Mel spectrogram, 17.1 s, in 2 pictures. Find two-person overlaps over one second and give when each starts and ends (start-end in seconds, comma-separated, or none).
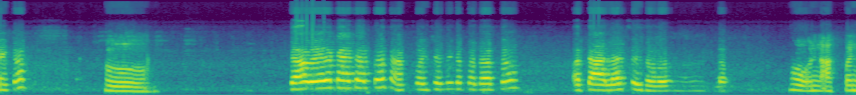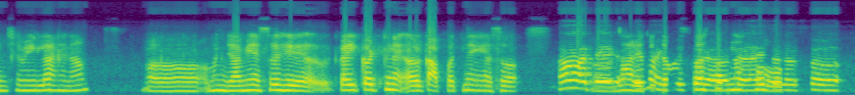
14.4-16.3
